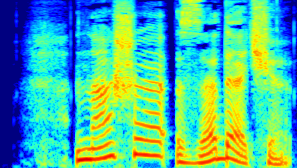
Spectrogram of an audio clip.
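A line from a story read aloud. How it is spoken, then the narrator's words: Excited, unusually loud. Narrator (Russian): сказала она, и голос ее от волнения звучал непривычно громко на весь зал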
